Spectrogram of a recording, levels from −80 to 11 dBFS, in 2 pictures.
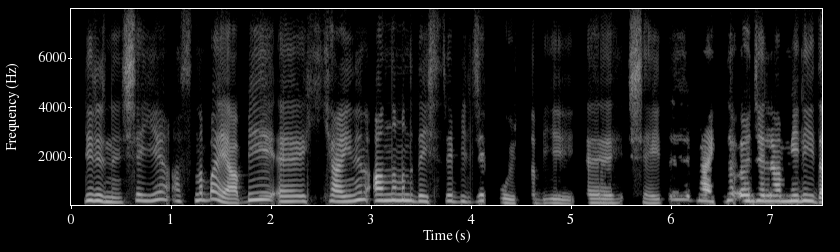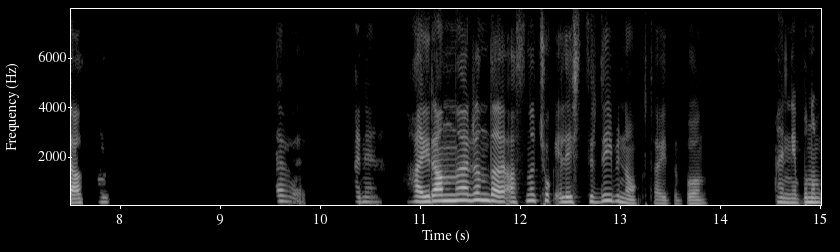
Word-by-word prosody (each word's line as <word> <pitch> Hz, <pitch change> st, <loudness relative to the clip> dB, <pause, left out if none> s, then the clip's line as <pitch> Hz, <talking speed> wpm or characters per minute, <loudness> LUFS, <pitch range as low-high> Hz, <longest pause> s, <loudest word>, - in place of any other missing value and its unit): Lily´nin 215 Hz, -7 st, +1 dB
şeyi, 245 Hz, +7 st, -2 dB
aslında 245 Hz, +3 st, -5 dB
bayağı 180 Hz, -, +3 dB
bir, 280 Hz, +2 st, +3 dB
eee, 215 Hz, 0 st, 0 dB
hikâyenin 220 Hz, +5 st, 0 dB
anlamını 245 Hz, -1 st, +4 dB
değiştirebilecek 215 Hz, 0 st, -4 dB
boyutta 150 Hz, -1 st, -7 dB
bir, 145 Hz, -3 st, -6 dB, 0.2 s
eee, 155 Hz, -1 st, -2 dB
şeydi. 145 Hz, -2 st, -5 dB, 0.2 s
Belki 220 Hz, -2 st, +2 dB
de -, -, 0 dB
öncelenmeliydi 225 Hz, -3 st, +3 dB
aslın 180 Hz, +3 st, -3 dB, 1.7 s
Evet. 215 Hz, -5 st, -9 dB, 0.5 s
Hani, 190 Hz, -1 st, -11 dB, 0.2 s
hayranların 235 Hz, +6 st, +4 dB
da 205 Hz, -4 st, +4 dB
aslında 235 Hz, +6 st, -3 dB
çok 240 Hz, +1 st, -6 dB
eleştirdiği 195 Hz, +4 st, -2 dB
bir 210 Hz, -, -3 dB
noktaydı 135 Hz, -3 st, -8 dB
bu. 130 Hz, +1 st, -5 dB, 0.7 s
Hani, 165 Hz, -3 st, -5 dB
bunun 180 Hz, 0 st, 0 dB
210 Hz, 115 wpm, -24 LUFS, 175-235 Hz, 1.7 s, anlamını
